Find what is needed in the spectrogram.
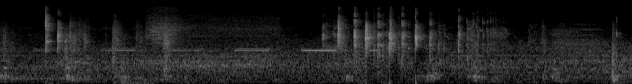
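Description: Aerosol spray-paint can being handled: a couple of sharp clicks about half a second in, then a quick run of rattling clicks a little past the middle.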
